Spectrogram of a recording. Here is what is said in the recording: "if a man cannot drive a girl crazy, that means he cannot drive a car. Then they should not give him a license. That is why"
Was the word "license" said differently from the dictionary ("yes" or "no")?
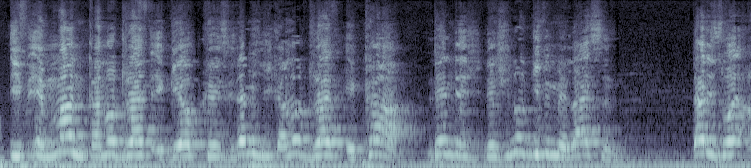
no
